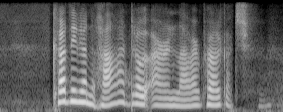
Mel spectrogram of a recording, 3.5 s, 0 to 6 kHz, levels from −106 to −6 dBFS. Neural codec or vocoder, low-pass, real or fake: codec, 16 kHz in and 24 kHz out, 0.4 kbps, LongCat-Audio-Codec, four codebook decoder; 5.4 kHz; fake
